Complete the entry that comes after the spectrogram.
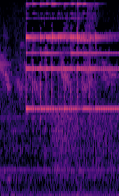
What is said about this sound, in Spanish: Entonces, vamos a hacer la misma prueba con las campanillas.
